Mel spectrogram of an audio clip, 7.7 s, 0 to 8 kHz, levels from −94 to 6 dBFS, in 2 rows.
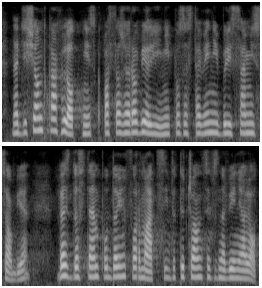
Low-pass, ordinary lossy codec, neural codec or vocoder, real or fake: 7.2 kHz; none; codec, 16 kHz, 4 kbps, FunCodec, trained on LibriTTS, 50 frames a second; fake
